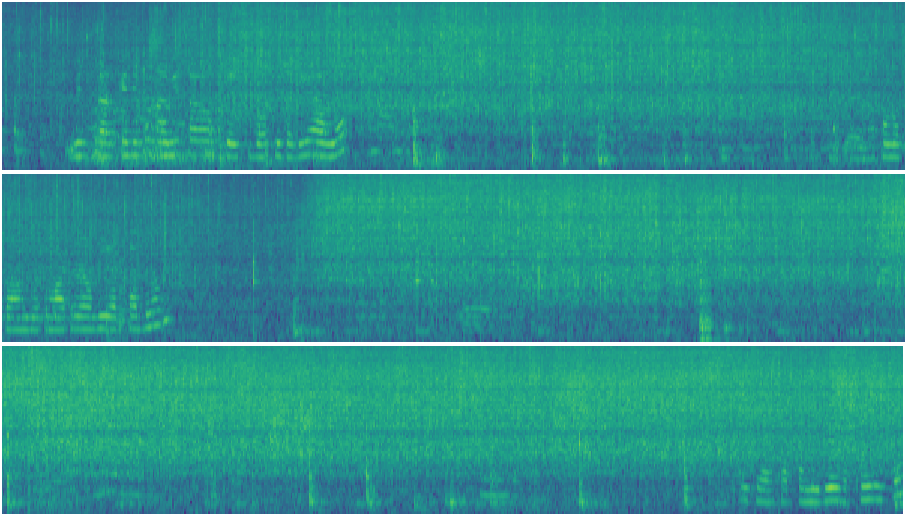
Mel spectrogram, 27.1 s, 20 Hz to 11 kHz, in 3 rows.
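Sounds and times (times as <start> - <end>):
tomatoes sizzling in hot oil: 0.0 - 27.0.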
